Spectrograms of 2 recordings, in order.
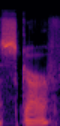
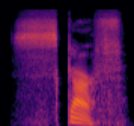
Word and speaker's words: scarf: No, scarf. So starting with the S consonant sound, there is no vowel in front.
